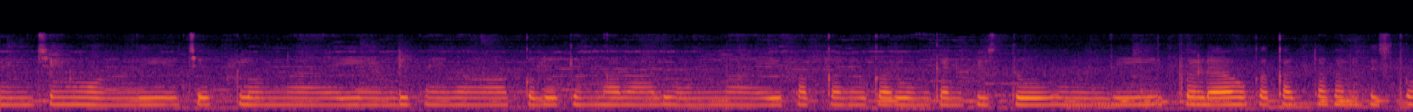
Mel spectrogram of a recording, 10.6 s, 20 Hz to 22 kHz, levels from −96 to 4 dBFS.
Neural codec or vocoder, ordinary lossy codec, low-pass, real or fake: none; none; 7.2 kHz; real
